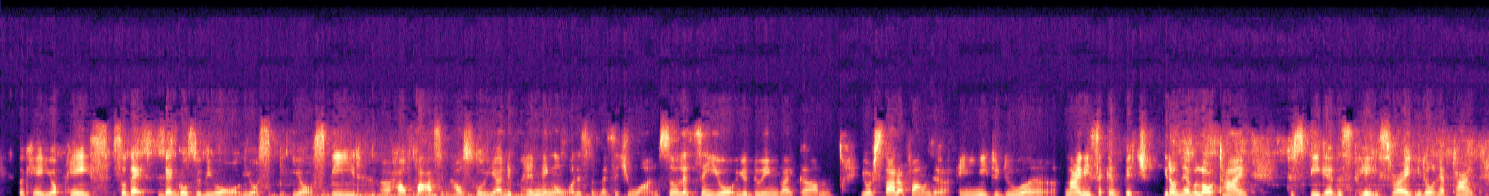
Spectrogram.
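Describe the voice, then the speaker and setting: A woman talks at a fairly quick pace with a very deep, low pitch and ordinary pitch variation. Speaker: presentation coach, former radio and TV presenter. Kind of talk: online masterclass talk. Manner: fast.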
